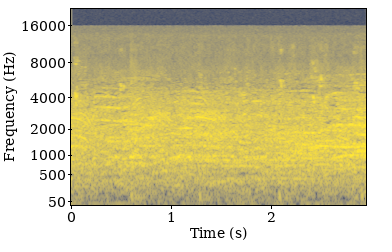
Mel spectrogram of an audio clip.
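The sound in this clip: Basketball dribbled on a court during a game, soft repeated bounces under steady, dense crowd noise that fills the whole clip.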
